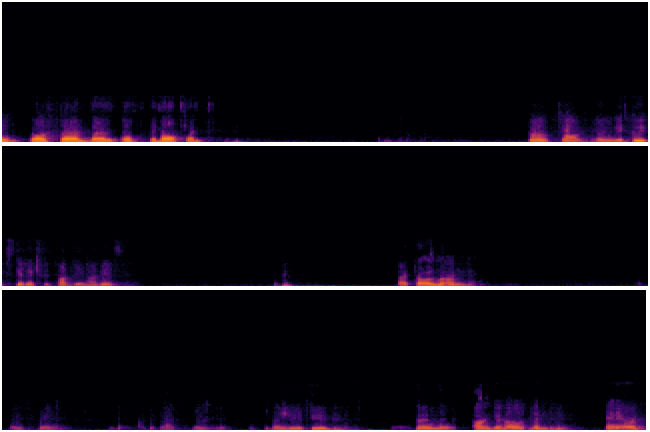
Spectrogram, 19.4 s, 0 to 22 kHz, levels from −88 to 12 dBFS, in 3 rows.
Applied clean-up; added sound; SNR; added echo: neural mask model DeepFilterNet 3.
